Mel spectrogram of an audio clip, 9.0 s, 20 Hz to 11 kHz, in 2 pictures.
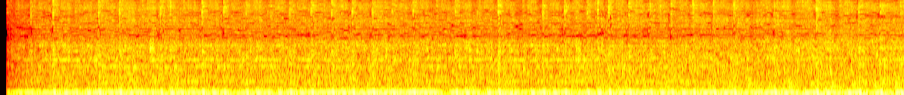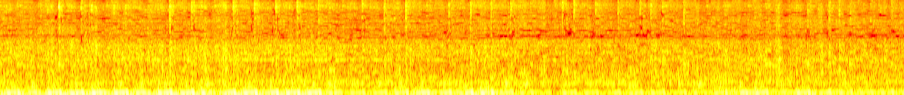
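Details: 1974 Norton Commando 850 twin fitted with un-muted silencers and a tighter header clamp seal: loud, lumpy idle with occasional dropped beats. Intermittent misfire heard from the left side, which also shows obvious smoke.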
